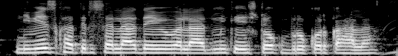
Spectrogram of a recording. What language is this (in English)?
Bhojpuri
